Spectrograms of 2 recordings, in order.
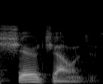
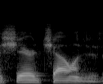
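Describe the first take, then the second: First: "shared" stressed, slowly and deliberately. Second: Said in the usual way. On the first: Real, not acted. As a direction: press down on "shared" to underline it. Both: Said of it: "I emphasize shared challenges".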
